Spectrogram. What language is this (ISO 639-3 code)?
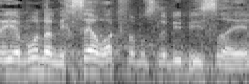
heb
